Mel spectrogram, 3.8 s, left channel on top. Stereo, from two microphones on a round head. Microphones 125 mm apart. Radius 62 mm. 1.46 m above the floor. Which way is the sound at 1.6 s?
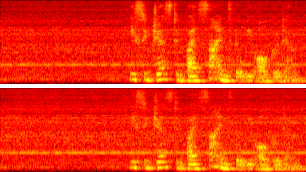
65° left (ahead or behind).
